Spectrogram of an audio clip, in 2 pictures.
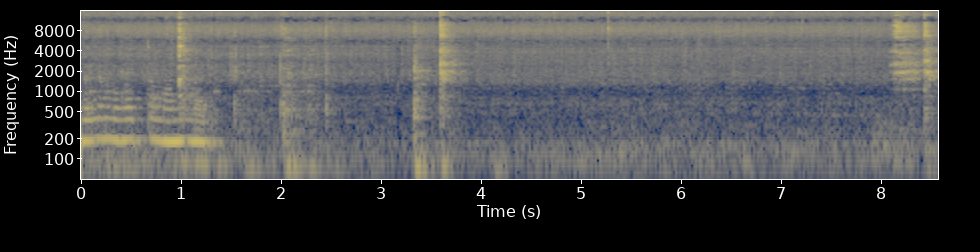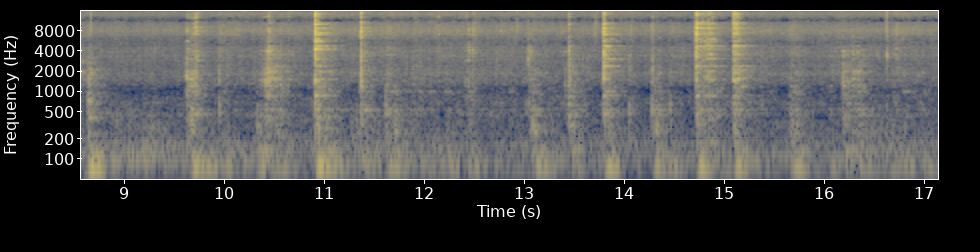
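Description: Grated coconut roasts in a pan for jackfruit curry while a spoon stirs it in scattered scrapes and clinks, with a soft sizzle underneath; close, fairly quiet, no voices.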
